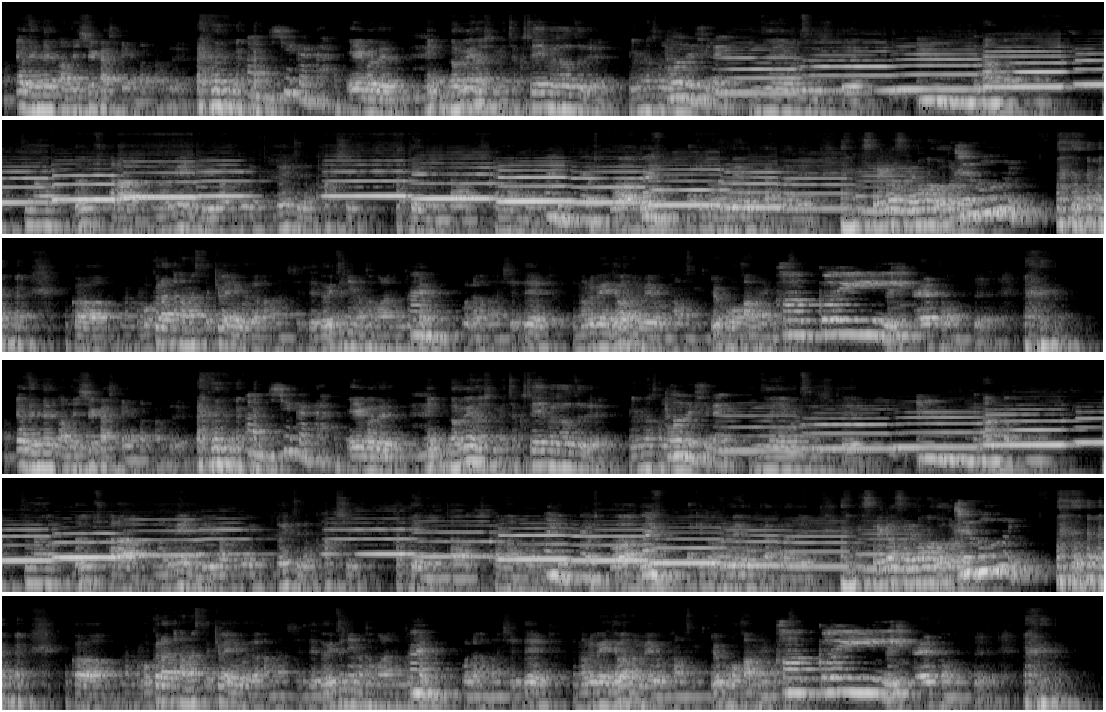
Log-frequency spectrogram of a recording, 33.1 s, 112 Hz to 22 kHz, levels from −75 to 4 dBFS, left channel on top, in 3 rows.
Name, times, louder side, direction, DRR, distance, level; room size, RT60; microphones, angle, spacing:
voice 1, 0.1-2.6 3.4-6.8 7.5-8.6 9.7-10.4 11.0-14.6 14.9-17.5 17.9-20.7 21.6-26.3 26.6-29.9 30.9-32.6, equal, 10° right, -2 dB, 1.4 m, -25 dB
voice 2, 2.4-3.3 3.8-4.3 6.6-7.3 9.1-10.0 16.4-17.0 17.4-17.6 20.5-21.2 26.1-26.4 29.8-31.1, right 2 dB, 80° right, -3 dB, 1.9 m, -23 dB
Wind instrument woodwind instrument, 7.1-13.5 14.2-20.2, left 2 dB, 60° left, 0.9 m, -21 dB
7.9 x 4.1 x 3.5 m, 0.77 s
head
